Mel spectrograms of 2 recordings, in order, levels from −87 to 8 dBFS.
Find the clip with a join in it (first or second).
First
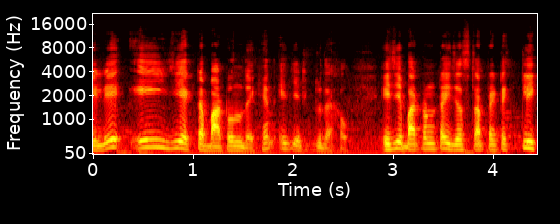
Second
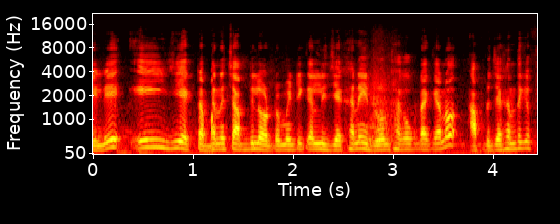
second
